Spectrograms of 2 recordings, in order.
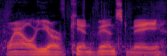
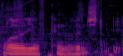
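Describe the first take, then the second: First: Slow, drawn-out mock American accent. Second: Low, soft echo of a put-on voice; mock Cumberbatch echo. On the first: Cumberbatch's Doctor Strange conceding, slow mock American accent. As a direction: stretch it into a hammed-up American accent. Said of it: "This is my normal accent". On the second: Friend echoing Cumberbatch's line, low mock voice. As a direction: say it back lower and quieter. Repeating the line after the impression.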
